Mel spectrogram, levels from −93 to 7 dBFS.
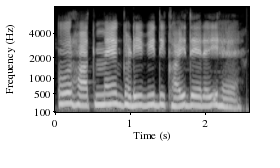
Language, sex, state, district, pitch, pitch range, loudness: Hindi, female, Uttar Pradesh, Saharanpur, 220 Hz, 210-235 Hz, -15 LUFS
